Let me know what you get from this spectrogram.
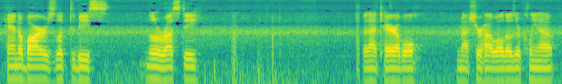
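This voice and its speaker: A man narrating off-camera outdoors while filming a vintage find, telling the story in a relaxed, rambling way with frequent pauses. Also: fairly low pitch, muffled recording, a little hiss or hum. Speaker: vlogger showing a vintage find. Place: outdoors on a driveway.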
